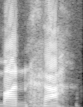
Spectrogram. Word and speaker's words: manhwa: H is silent, so it's it's manhwa. Yeah, but it's written manhwa, right? Manhwa. Oh, manhwa. Okay, manhwa. Yeah, but it's pronounced manhwa.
